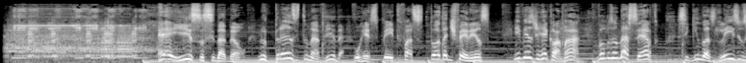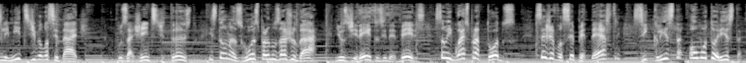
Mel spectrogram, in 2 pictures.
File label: Spot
